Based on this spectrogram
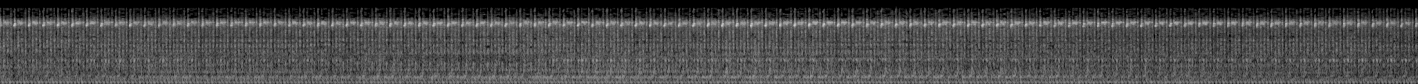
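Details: VW Golf 5 TDI 105 diesel at idle after camshaft and lifter replacement: a sharp, even metallic tick about three and a half times a second, steady throughout. The noise appeared after the job; source not pinned down.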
